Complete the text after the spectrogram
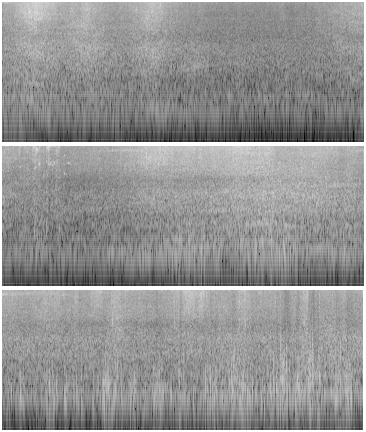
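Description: Cars swish past close by.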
